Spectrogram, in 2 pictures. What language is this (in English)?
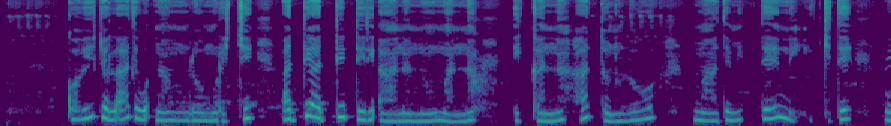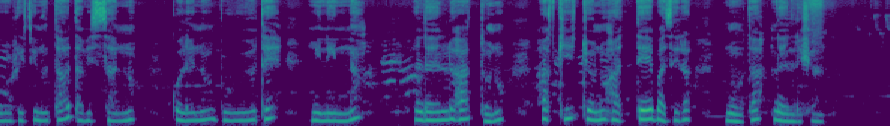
Sidamo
